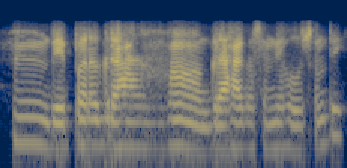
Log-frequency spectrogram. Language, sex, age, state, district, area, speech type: Odia, male, 18-30, Odisha, Jagatsinghpur, rural, conversation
